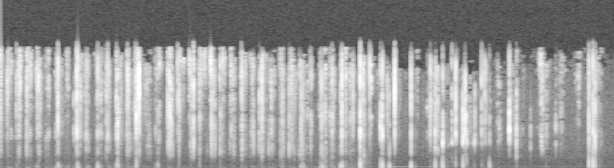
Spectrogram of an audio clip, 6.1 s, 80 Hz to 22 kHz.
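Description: Long nails tap and scratch the curved surface of a small, hollow, pink plastic egg-shaped lip balm container. Some forty-odd quick, dry, bright clicks follow one another in a rapid, uneven stream, each dying away almost instantly. A faint scratchy rasp and a thin tone near 375 Hz come in toward the end.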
